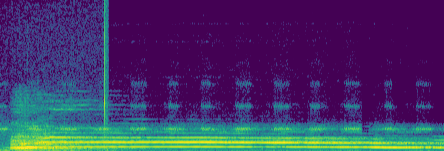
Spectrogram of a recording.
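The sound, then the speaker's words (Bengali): Jackals howling at night: one long, sustained, slightly wavering howl that sags in pitch near the end, with faint rhythmic cricket chirps pulsing steadily behind it. “একটানা ঝিঁঝি ডেকে চলেছে আবার তার সঙ্গে শেয়ালের ডাক যোগ হলো”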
